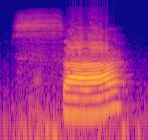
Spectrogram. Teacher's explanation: Percebamos que o U está se separando da vogal anterior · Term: hiato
